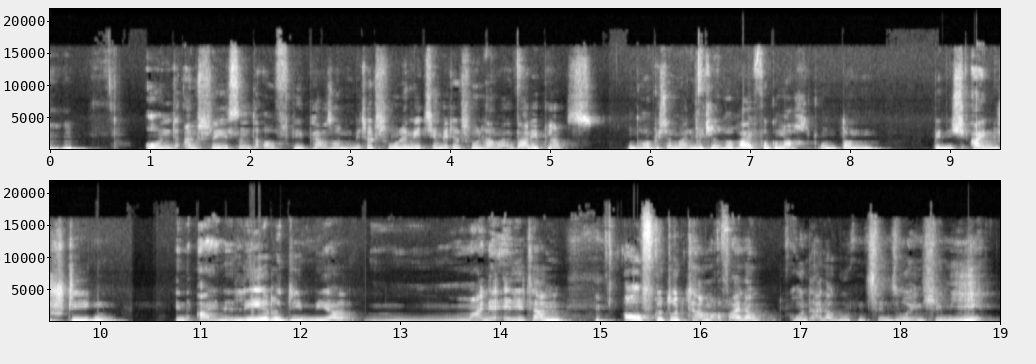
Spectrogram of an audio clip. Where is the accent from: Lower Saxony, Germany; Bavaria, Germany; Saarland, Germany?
Lower Saxony, Germany; Göttingen; bin ich in Göttingen, am Waageplatz, in dem jetzigen Haus der Heilsarmee. Also ein richtiges Göttinger Kind. Auch noch innerhalb des Walds, wo man hingehört als Göttingerin, meine ich. Bin jetzt, ja, wie alt bin ich jetzt? Jahrgang 47.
